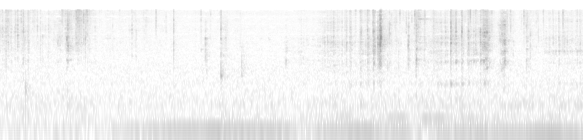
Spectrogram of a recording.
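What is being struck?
Bar of soap.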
